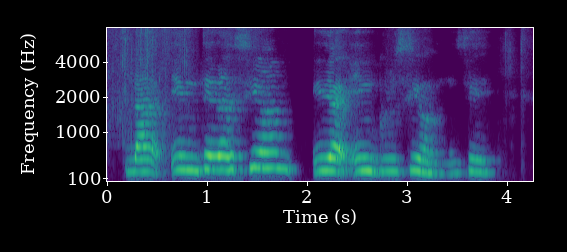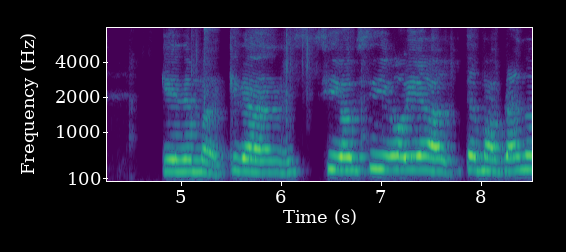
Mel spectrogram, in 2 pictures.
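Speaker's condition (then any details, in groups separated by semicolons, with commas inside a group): Cerebral palsy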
